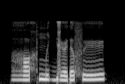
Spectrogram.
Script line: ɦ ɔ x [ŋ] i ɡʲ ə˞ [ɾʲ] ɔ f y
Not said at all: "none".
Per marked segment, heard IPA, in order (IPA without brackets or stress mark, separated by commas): m, ɾʲ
